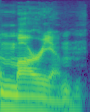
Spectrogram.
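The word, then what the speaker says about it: Maryam: How I pronounce it is Kanaya Mariam.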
